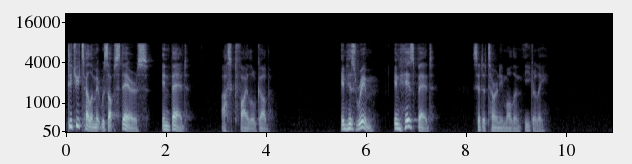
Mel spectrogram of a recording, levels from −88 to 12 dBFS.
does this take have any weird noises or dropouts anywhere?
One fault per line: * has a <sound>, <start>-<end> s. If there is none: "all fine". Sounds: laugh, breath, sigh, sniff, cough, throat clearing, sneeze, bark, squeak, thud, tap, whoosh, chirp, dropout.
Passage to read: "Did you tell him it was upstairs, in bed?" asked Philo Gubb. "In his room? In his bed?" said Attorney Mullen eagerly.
all fine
